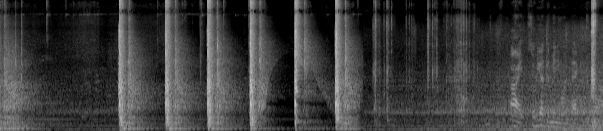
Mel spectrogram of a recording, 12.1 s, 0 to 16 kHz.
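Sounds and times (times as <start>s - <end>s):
pistol gunshots echoing: 0.0s - 0.7s, 2.4s - 7.3s.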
